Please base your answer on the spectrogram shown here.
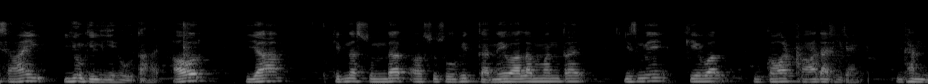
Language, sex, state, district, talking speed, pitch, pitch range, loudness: Hindi, male, Uttar Pradesh, Varanasi, 150 wpm, 135 Hz, 125-140 Hz, -39 LUFS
